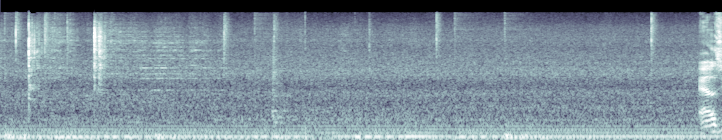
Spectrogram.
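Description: Dry beans rattle and slide as a pan is shaken on a stove.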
